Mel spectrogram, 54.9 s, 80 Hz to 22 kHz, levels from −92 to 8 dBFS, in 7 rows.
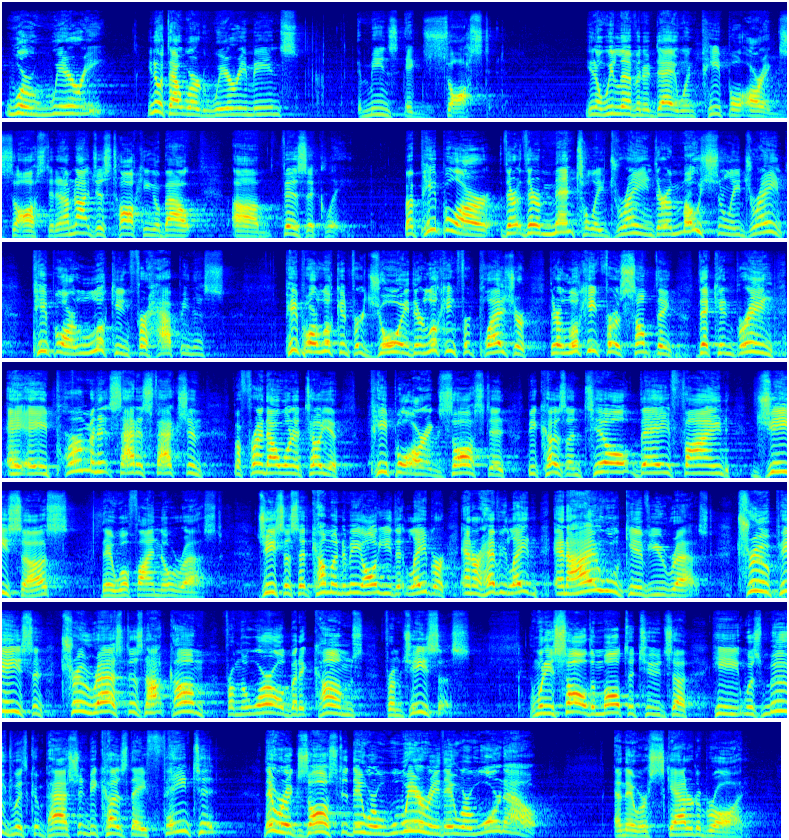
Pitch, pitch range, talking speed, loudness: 255 Hz, 215-285 Hz, 165 wpm, -26 LUFS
